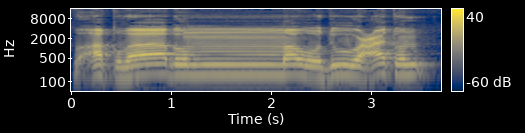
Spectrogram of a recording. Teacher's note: وَأَقْوَابٌ مَوْضُوعَةٌ واولین وہ والی ساکن ہو، اس سے پہلے زبر ہو، واولین کو نرم آواز کے ساتھ پڑھیں گے · یہاں تنوین کے بعد یومنو کے 4 حرف میں سے میم ہے، اس لیے یہاں پہ ادغام بالغنہ ہوگا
